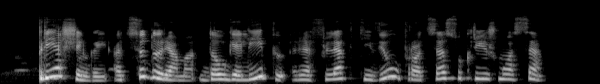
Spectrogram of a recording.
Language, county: Lithuanian, Kaunas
